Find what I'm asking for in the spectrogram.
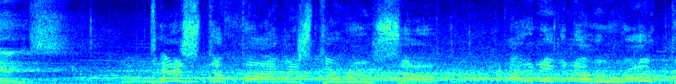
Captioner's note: audience shouting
